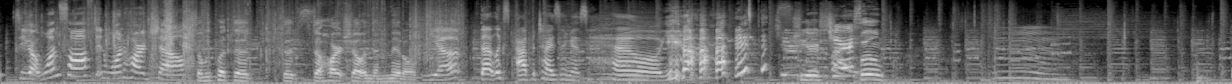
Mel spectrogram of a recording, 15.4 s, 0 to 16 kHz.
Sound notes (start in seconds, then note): 8.3 laughs; 12.0 quirky music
